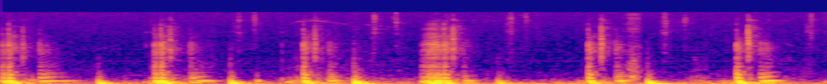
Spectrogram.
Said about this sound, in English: You're just moving my headboards? I was trying to see what kind of noise it makes when you're getting it on. Oh, it's yeah. very squeaky.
